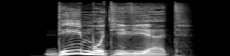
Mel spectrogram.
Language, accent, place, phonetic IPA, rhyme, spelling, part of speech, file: German, Germany, Berlin, [demotiˈviːɐ̯t], -iːɐ̯t, demotiviert, adjective / verb, De-demotiviert.ogg
- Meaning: 1. past participle of demotivieren 2. inflection of demotivieren: third-person singular present 3. inflection of demotivieren: second-person plural present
